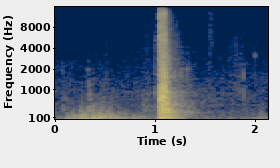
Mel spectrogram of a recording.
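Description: The door of a 1973 Mercury Marquis Brougham is swung shut after a low rumble and slams once, loudly, about a second in.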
